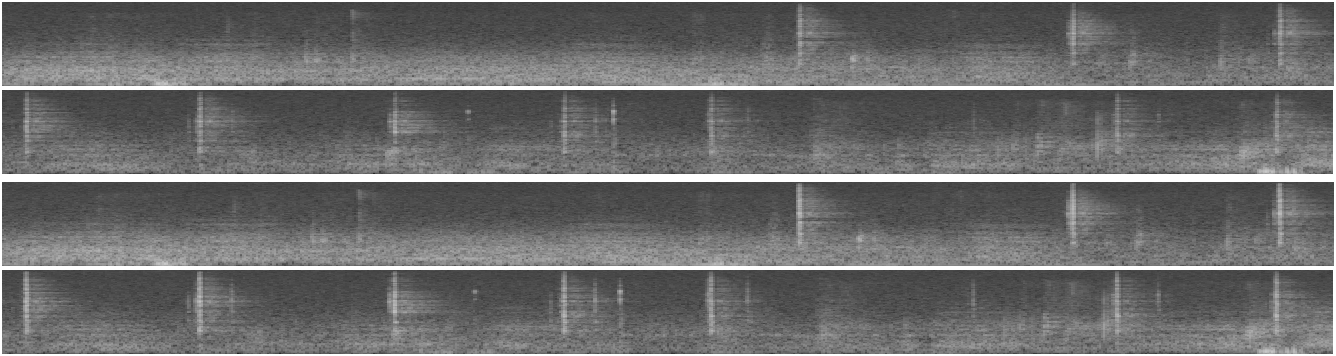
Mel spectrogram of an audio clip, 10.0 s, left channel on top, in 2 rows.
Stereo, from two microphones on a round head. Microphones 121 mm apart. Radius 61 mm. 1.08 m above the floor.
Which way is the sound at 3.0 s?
45° right (ahead or behind).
